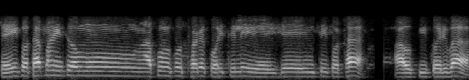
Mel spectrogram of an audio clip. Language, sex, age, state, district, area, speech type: Odia, male, 60+, Odisha, Mayurbhanj, rural, conversation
